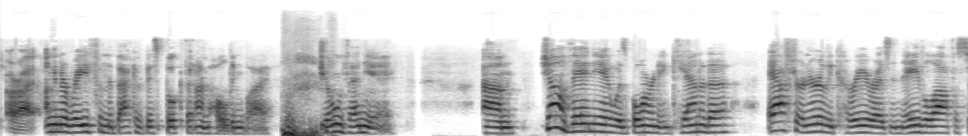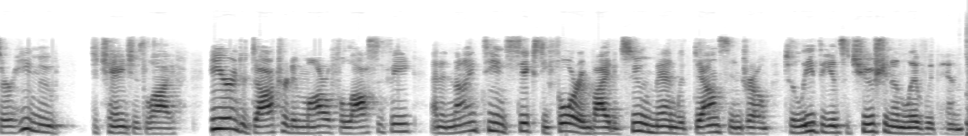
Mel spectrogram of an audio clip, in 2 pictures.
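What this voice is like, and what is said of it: Convincing fake accent. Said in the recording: “your fake accent, it was so good”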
